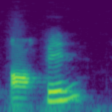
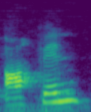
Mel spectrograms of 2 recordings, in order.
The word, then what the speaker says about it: often: In North America, people would say often. I'm inclined to say often. It's your choice. From this lesson, if you want to say often, the T is silent.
